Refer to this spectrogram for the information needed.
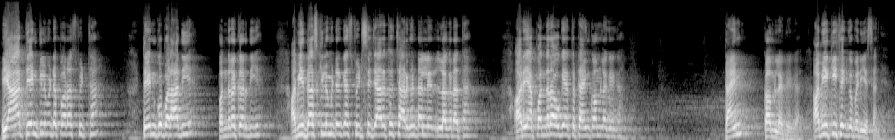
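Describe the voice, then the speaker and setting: A man's voice: very high voice, normal speed, fairly bright tone. Guy teaching maths to a class, keeps checking they follow, echoey classroom with long reverb. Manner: keeps checking if students follow, coaxing questions. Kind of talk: classroom lecture. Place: classroom with students.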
